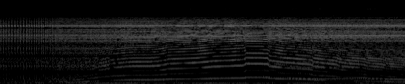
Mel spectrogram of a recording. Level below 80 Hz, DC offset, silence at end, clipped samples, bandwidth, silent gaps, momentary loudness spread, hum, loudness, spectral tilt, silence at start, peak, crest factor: -72 dBFS; under 0.1%; 0 s; under 0.1%; 16 kHz; none; 5 LU; none; -38 LUFS; 2.5 dB/octave; 0 s; -28 dBFS; 14 dB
